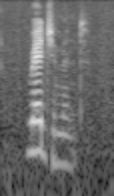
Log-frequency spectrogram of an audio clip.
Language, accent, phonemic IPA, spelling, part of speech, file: English, US, /ˈɹɛd͡ʒɪmənt/, regiment, noun / verb, En-us-regiment.ogg
- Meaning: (noun) 1. A unit of armed troops under the command of an officer, and consisting of several smaller units 2. Rule or governance over a person, place etc.; government, authority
